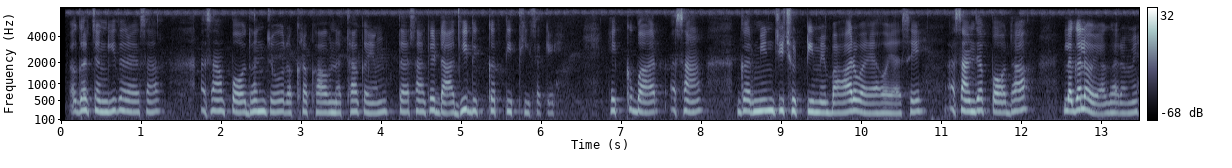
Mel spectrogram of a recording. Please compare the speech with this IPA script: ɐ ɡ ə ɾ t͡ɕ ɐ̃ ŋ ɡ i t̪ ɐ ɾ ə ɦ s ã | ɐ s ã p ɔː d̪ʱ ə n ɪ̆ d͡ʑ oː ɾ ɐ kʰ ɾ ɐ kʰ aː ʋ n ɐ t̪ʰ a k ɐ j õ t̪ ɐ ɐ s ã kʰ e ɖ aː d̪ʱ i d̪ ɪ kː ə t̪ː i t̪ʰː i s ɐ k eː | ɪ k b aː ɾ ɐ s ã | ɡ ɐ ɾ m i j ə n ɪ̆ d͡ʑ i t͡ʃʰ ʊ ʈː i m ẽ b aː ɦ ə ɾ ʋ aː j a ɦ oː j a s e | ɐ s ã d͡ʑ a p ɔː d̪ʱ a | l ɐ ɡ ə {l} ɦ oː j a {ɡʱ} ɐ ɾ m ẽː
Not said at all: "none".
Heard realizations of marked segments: l, ɡʱ

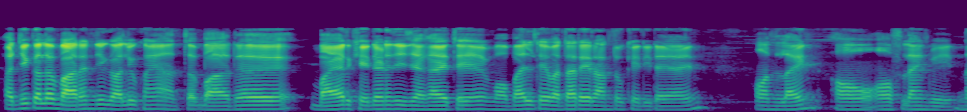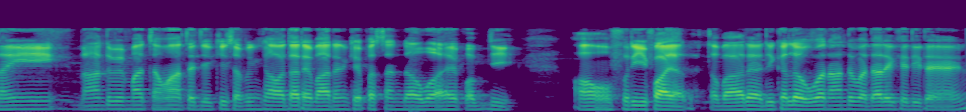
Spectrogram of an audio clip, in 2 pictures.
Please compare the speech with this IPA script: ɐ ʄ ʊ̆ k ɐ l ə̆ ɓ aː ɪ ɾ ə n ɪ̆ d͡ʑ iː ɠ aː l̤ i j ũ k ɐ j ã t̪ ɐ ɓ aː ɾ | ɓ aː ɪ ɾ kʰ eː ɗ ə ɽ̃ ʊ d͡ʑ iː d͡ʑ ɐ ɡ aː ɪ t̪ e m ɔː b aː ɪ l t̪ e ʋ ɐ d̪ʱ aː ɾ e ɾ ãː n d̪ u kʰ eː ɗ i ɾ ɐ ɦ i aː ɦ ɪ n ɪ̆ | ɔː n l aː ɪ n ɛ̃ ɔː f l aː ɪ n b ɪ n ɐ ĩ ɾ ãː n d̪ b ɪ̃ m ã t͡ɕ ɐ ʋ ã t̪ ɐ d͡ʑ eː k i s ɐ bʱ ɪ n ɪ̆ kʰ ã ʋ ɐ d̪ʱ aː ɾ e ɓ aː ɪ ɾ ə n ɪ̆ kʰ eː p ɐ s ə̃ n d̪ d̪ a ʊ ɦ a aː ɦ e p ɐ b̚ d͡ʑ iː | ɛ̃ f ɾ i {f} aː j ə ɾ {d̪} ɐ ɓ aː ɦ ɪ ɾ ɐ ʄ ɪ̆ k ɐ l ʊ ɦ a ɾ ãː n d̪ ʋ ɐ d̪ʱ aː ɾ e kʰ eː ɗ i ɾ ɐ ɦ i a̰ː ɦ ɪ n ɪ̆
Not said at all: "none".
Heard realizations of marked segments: f, t̪

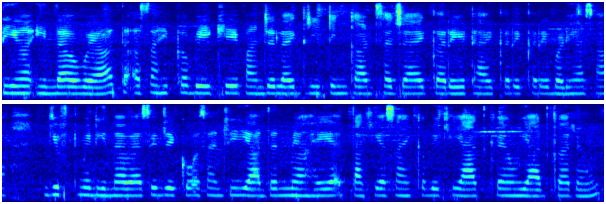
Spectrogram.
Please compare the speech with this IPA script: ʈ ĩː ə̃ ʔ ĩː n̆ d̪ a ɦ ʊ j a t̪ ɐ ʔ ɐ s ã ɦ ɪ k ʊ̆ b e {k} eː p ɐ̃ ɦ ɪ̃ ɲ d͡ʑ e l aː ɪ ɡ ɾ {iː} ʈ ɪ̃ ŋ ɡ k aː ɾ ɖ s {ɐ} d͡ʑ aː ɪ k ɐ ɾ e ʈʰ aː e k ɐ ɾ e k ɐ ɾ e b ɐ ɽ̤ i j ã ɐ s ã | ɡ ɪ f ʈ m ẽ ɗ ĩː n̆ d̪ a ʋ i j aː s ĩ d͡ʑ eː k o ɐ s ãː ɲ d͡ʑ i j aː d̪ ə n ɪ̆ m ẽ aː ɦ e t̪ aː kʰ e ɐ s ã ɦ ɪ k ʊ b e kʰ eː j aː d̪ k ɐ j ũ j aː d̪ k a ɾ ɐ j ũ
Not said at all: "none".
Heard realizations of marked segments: kʰ, iː, ɐ

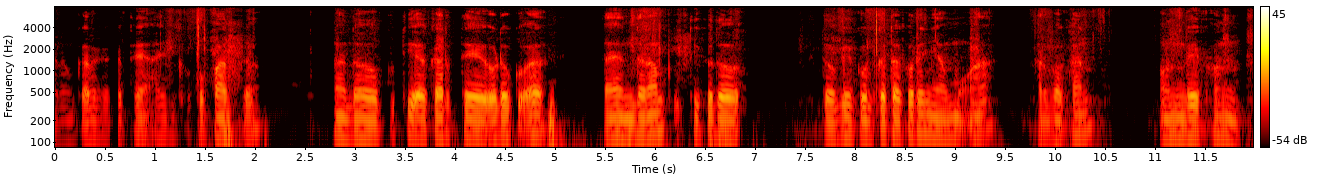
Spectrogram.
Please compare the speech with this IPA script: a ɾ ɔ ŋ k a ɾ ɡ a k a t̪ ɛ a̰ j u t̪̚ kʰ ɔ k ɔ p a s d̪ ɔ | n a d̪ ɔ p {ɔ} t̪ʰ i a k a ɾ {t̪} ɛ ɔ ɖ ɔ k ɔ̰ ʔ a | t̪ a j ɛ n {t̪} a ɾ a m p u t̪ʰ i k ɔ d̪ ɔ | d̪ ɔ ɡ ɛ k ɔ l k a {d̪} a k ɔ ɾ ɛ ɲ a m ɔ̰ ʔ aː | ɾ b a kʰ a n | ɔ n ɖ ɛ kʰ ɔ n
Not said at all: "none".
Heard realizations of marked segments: u, t̪, d̪, t̪

